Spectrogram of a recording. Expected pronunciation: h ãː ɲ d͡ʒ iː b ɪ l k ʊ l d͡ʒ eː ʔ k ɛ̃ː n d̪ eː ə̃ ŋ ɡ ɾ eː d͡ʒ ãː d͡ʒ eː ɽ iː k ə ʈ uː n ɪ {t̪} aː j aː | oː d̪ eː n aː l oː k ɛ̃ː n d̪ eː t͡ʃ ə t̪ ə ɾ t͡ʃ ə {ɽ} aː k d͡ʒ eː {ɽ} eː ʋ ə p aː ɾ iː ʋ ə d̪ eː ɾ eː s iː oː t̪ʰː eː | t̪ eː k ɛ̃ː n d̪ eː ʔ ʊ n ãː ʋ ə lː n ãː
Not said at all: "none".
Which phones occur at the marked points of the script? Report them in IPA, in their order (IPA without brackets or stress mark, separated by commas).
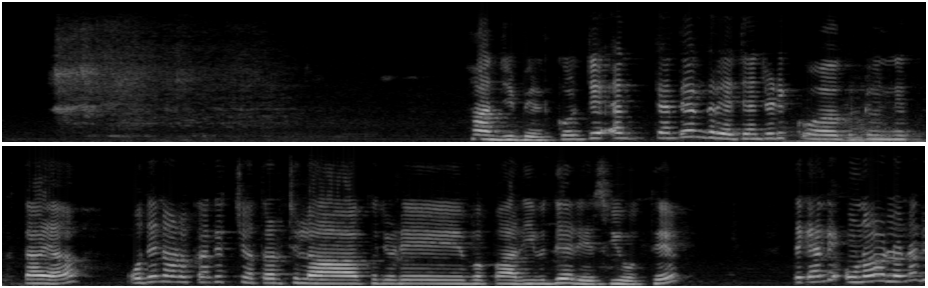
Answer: t̪, l, ɽ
